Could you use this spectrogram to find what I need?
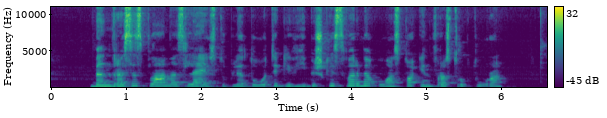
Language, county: Lithuanian, Panevėžys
